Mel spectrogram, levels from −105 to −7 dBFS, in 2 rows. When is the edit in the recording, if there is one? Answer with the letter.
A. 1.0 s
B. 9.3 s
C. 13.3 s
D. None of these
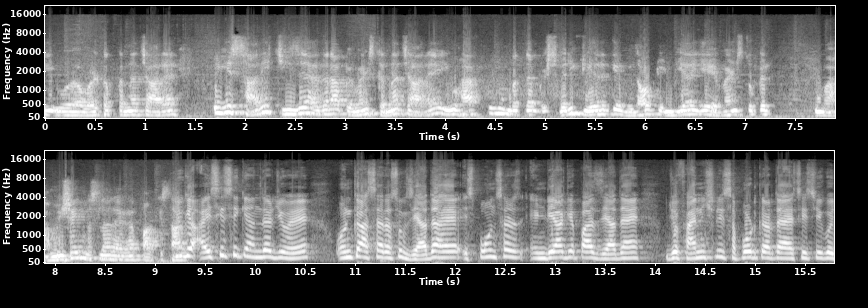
B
